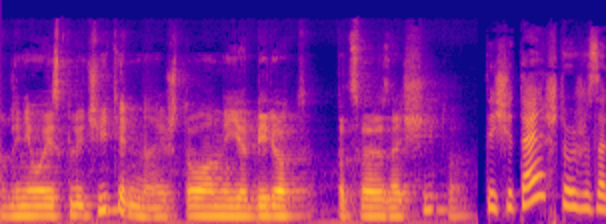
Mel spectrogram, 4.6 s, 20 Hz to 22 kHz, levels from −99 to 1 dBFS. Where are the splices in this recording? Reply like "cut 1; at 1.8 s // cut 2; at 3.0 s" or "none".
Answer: cut 1; at 3.6 s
